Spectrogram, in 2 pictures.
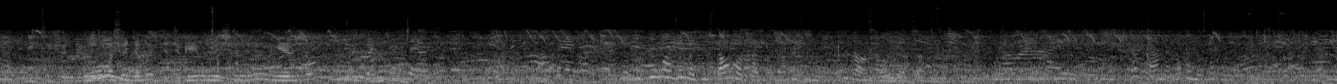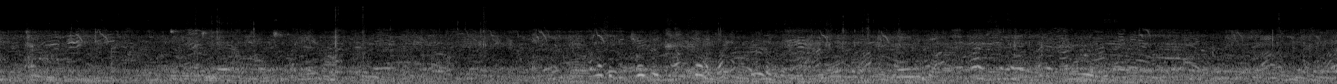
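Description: A crowd of men and women chatters outdoors nearby.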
